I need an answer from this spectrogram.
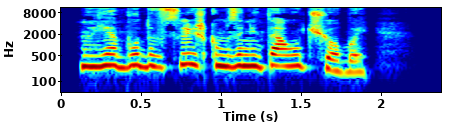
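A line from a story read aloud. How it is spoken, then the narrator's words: Sharp, choked up. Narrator (Russian): резко ответила она, пытаясь проглотить комок в горле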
